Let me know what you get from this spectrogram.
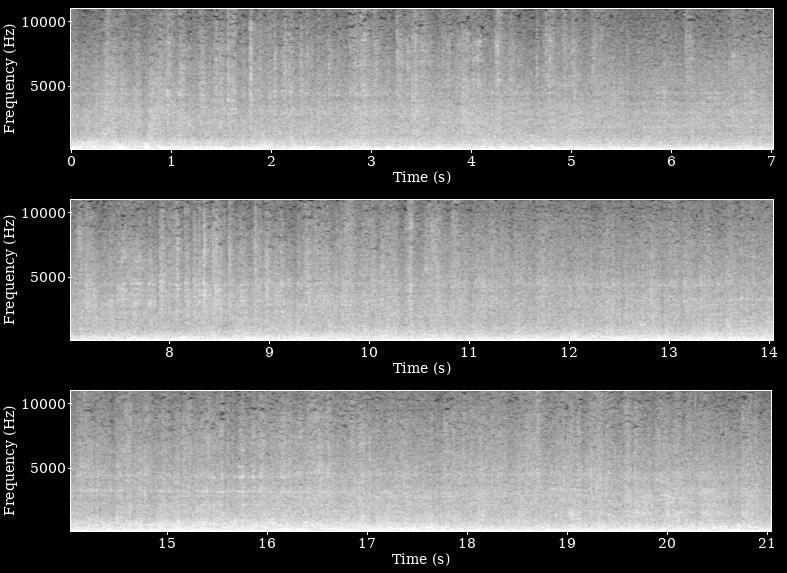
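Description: Freight train rolling past, its wagon wheels clattering steadily over the rail joints over a continuous low rumble.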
